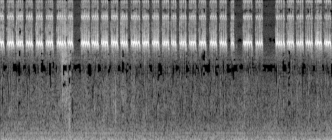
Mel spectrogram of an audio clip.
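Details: Cricket on Cape Cod singing at close range, legs rubbing against abdomen; steady train of sharp high chirps, evenly spaced several per second, interrupted by two short pauses.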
